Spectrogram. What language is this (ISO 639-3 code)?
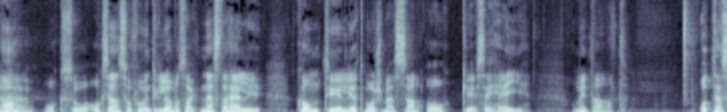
swe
